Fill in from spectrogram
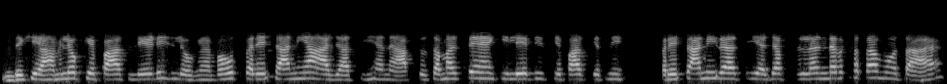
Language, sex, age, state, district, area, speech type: Urdu, female, 60+, Bihar, Supaul, rural, conversation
